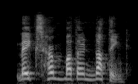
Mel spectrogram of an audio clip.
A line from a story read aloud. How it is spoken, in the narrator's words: exclaimed Mrs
